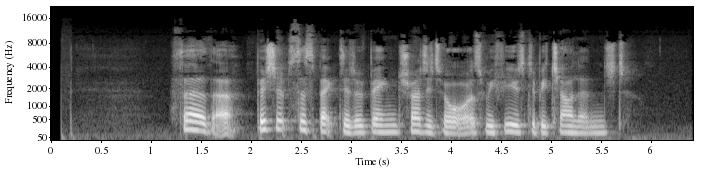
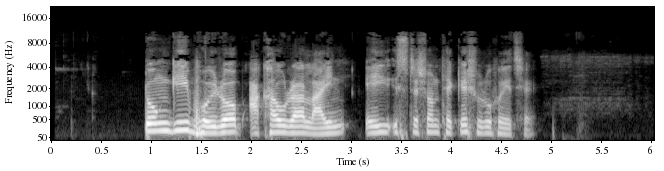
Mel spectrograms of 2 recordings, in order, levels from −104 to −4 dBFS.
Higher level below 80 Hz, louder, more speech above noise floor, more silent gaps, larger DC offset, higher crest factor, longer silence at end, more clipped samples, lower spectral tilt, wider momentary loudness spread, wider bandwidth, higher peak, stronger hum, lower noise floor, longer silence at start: second, -58 dBFS vs -52 dBFS; second, -21 LUFS vs -15 LUFS; second, 37 dB vs 62 dB; neither; neither; about the same, 18 dB vs 16 dB; second, 0.7 s vs 1.25 s; neither; second, -4.5 dB/octave vs -7 dB/octave; about the same, 12 LU vs 12 LU; first, 13.5 kHz vs 10 kHz; second, -4 dBFS vs 0 dBFS; neither; second, -58 dBFS vs -76 dBFS; first, 1.2 s vs 0.95 s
